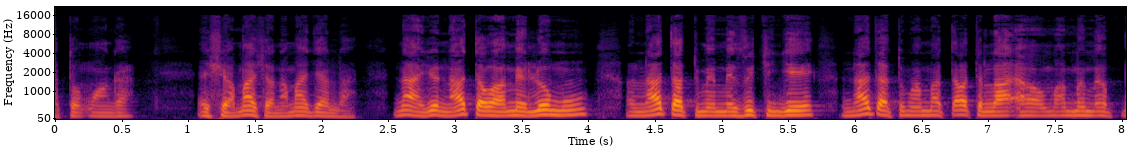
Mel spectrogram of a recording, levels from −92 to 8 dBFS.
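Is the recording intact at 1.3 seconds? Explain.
No. Sample clock jitter runs from 0.0 to 2.04 s: timing errors of a few microseconds add a hiss, around 40 dB below the speech, that grows on louder, brighter passages.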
